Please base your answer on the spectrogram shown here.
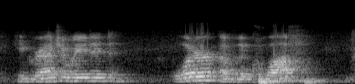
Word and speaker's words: Coif: He graduated Order of the Coif. I assume that's how they pronounce it. It's C-O-I-F, not Q-U-A-F-F.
